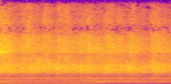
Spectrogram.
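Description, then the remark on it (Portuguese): A standing church audience applauding God: dense, steady clapping that stays loud for the whole stretch, with a faint sustained hum beneath it and no voices. “Y les voy a pedir que den un aplauso a ese Dios tan amoroso que tenemos.”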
